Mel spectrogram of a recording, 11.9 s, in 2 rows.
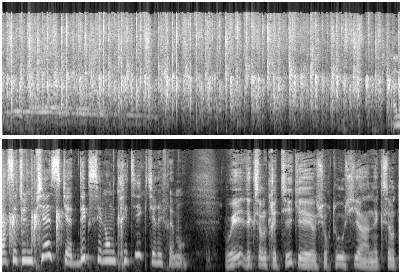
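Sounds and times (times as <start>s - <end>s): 
theatre audience applause: 0.0s - 6.9s
speech: 5.9s - 11.9s.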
